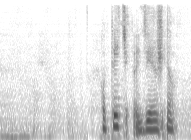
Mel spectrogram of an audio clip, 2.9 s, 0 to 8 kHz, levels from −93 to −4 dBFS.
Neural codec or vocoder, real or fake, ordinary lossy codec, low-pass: codec, 16 kHz, 0.5 kbps, FreqCodec, larger model; fake; AAC, 32 kbps; 7.2 kHz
